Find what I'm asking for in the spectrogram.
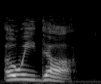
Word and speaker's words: oida: He says, but then indeed, when you did not know God, that is oina, that's what I want to say. Let me look at it again, oida. It's spelled like this, O-I-D-A. Do your own word search if you want to be like the Bereans and double check me here. OIDA is a Greek word.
